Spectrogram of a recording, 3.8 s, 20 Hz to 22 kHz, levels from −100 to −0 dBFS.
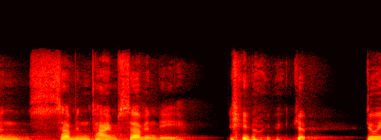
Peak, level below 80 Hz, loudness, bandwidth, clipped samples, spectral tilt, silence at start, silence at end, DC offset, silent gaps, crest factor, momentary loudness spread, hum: -20 dBFS; -76 dBFS; -39 LUFS; 14.5 kHz; under 0.1%; -4.5 dB/octave; 0 s; 0 s; under 0.1%; none; 20 dB; 10 LU; none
